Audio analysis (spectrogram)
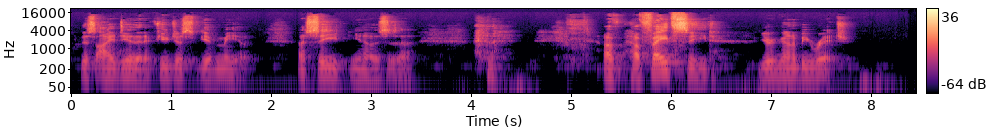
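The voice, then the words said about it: Put-on Southern accent. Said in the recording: “I'm using this accent because a lot of Southern people”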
